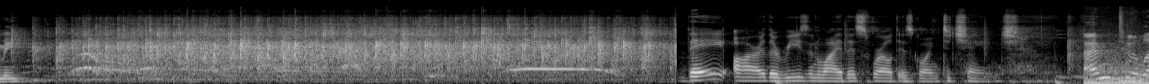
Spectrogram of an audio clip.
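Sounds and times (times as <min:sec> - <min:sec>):
speech: 0:00.0 - 0:00.4, 0:06.9 - 0:11.4
audience applause: 0:00.0 - 0:06.8.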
